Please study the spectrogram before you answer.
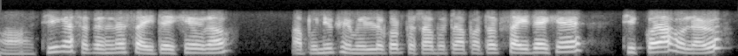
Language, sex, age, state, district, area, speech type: Assamese, female, 45-60, Assam, Biswanath, rural, conversation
